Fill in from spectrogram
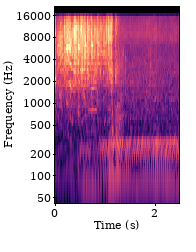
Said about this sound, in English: the Cobalt and Cole are ready to return to the track. Fire it up.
